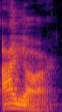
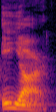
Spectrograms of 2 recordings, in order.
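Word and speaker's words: Iyar: So that means that um the month of uh IR, right? Or Eer, it's spelled I Y A R I R, right?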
